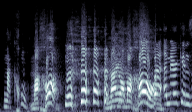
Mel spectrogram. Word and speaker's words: Macron: How do you pronounce his name? Well, really, it's Macron. Macron. Emmanuel Macron. But Americans have accepted Macron.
